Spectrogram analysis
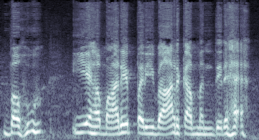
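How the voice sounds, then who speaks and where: A woman voicing a patient, gently chiding, middle-aged village mother-in-law in a comic cartoon story. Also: lowish voice, slow pace, pitched below the performer's own voice. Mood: patient, indulgent. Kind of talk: Hindi cartoon story acting.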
